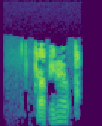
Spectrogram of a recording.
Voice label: Mesa PD Dispatch; 1 Fiesta Dispatch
